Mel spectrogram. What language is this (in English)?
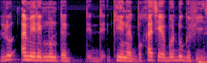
Wolof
